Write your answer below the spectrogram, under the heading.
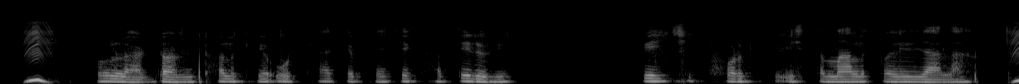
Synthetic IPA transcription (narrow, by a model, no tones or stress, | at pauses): kʰolaɖəɳʈʰəlkʰeʔuʈʰakepʰɛ̃kʰekʰat̪iɾbʱi | pit͡ʃʰpʰoɾkkḛʔist̪emalkəjd͡ʒala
